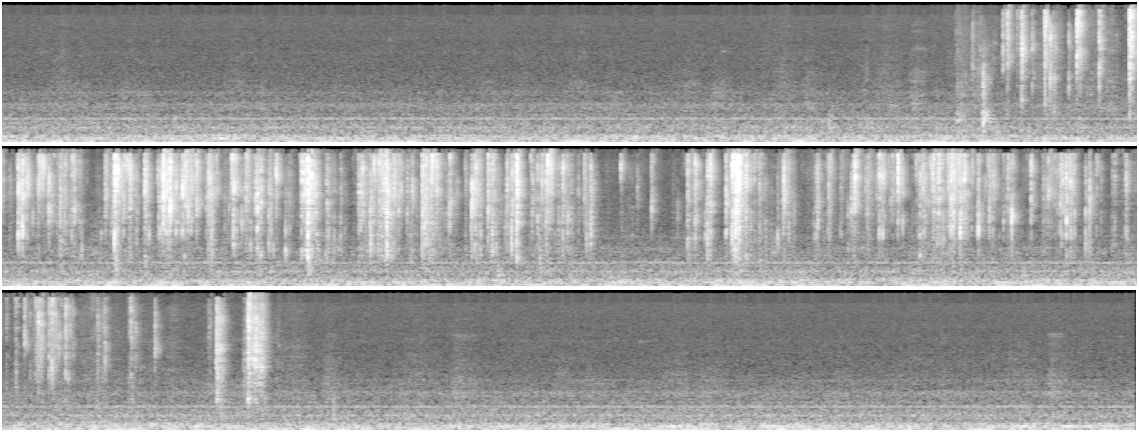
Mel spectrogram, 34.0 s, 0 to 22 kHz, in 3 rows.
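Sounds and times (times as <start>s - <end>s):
plastic packaging crinkling: 9.6s - 25.5s.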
